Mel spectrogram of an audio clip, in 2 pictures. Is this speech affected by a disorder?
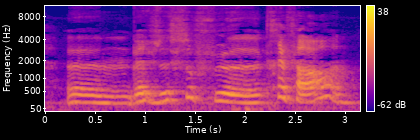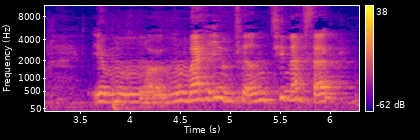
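Yes: multiple sclerosis.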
